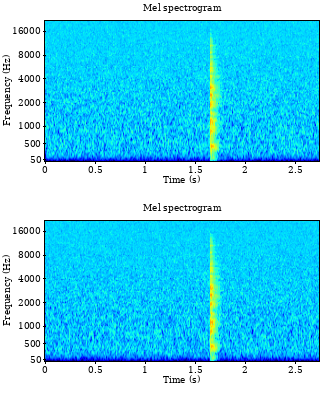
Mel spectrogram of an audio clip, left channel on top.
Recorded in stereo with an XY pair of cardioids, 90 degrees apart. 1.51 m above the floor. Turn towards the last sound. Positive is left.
turn(degrees=5)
